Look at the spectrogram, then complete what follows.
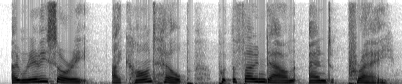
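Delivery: ordinary talk, nothing marked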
